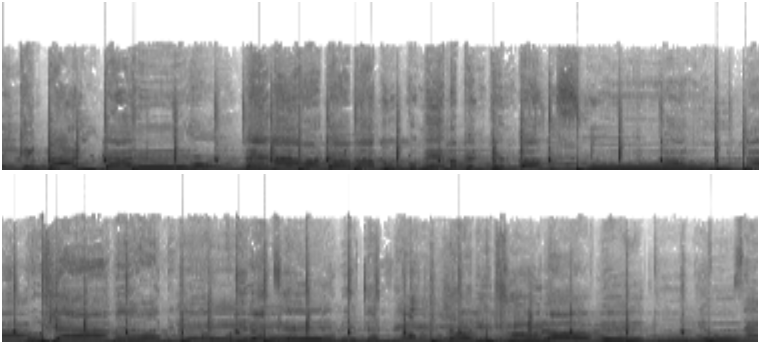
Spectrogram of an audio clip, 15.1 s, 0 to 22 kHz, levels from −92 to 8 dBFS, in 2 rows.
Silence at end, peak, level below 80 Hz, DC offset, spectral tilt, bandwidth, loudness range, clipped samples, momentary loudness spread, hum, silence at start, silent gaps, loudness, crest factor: 0 s; 0 dBFS; -14 dBFS; under 0.1%; -5.5 dB/octave; 16.5 kHz; 1 LU; under 0.1%; 3 LU; none; 0 s; none; -9 LUFS; 8 dB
